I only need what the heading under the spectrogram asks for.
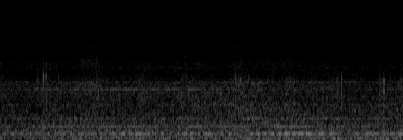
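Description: A street-cleaning machine clears wet leaves from a cobblestone street. It runs with a steady, droning engine hum and a broad wash of brushing noise, holding a constant moderate level with faint intermittent clicks throughout.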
